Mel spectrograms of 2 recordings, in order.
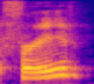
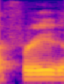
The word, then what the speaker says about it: Fried: It is Jake Freed, but it's spelled Fried, and I go by either, no matter what. But yeah, Freed is the official pronunciation.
